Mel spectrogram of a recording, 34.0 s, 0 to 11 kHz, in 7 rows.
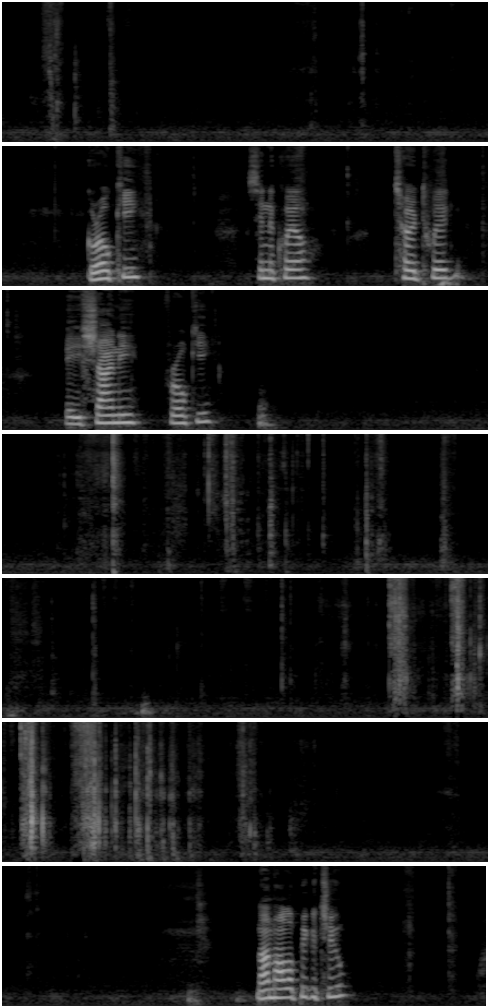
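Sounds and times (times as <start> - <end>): card wrapper tearing and crinkling: 15.5 - 18.4, 22.2 - 27.0.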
